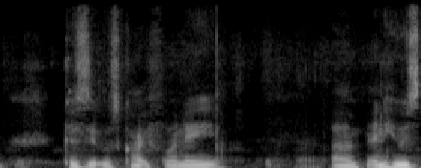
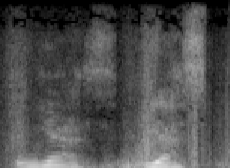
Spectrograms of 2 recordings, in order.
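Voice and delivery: high, loud admission; defensive exclamation; 8 semitones higher, 6 dB louder, much slower than usual. Real, not acted. Confessing to viewers about having Yubo, defensive exclamation. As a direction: burst out high and loud, owning up.

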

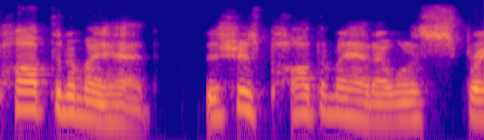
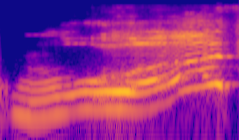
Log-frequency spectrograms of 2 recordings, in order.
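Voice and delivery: high, loud, rising what; shocked what; 5 semitones higher, 6 dB louder than usual. Retold or imitated. Co-host recalling his reaction to the takedown stop, surprised. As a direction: disbelief at the fighter's move. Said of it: "and I was like".

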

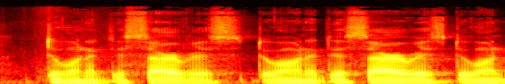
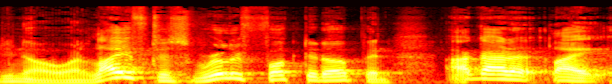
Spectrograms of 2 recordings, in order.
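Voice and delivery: higher, hesitant mock whine of the broke boyfriend; whiny excuse; 6 semitones higher than usual. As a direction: stammer out the excuse like a sheepish son.

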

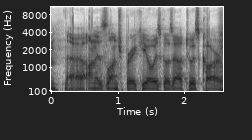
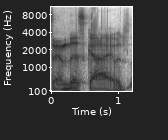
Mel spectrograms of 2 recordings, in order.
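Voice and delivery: ordinary talk, nothing marked

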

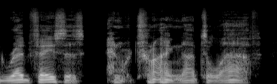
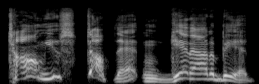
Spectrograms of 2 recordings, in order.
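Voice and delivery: put-on stern old lady; 13 semitones higher than usual. Aunt scolding Tom.

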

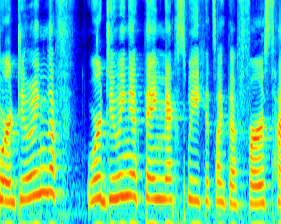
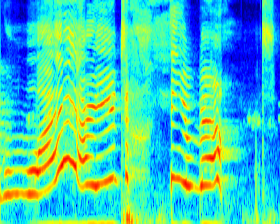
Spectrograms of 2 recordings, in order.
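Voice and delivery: laughing confused quote; 11 semitones higher, slower than usual. Retold or imitated. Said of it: "I was like".

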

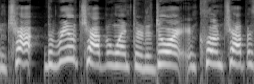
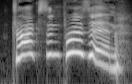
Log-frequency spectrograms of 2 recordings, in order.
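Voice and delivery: excited; 8 semitones higher, 4 dB louder, much slower than usual. Retold or imitated. Excited character quote.

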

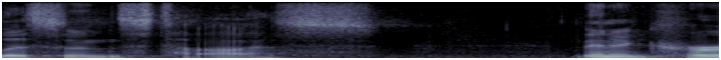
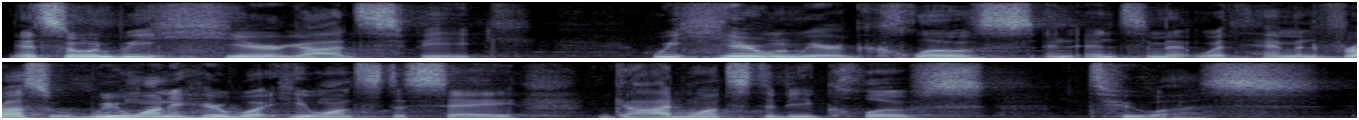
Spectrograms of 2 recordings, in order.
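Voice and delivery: ordinary delivery

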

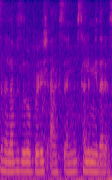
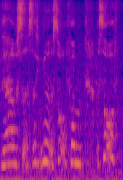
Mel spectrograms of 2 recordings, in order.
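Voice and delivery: put-on light British accent, higher; a hint of a gentle Englishman; 9 semitones higher than usual. Retelling an old British man describing his flu, light British accent. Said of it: "his little accent".

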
